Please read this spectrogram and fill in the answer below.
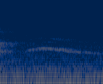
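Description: A quiet pause with low room tone and one faint high tone that begins about half a second in and slides slowly down in pitch.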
